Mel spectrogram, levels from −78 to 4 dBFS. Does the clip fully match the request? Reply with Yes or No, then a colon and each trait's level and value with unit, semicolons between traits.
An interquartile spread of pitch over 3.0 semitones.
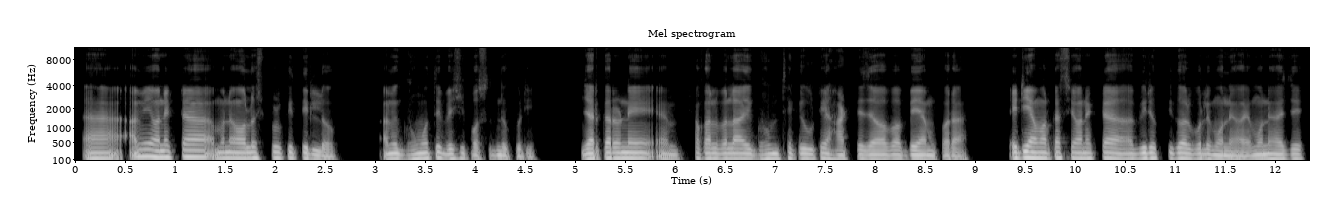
Yes: average, 3.6 semitones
